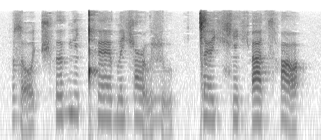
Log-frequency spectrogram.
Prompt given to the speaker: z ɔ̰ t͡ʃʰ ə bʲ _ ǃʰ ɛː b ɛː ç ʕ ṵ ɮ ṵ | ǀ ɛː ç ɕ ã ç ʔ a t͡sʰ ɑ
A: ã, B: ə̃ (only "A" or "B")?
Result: B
